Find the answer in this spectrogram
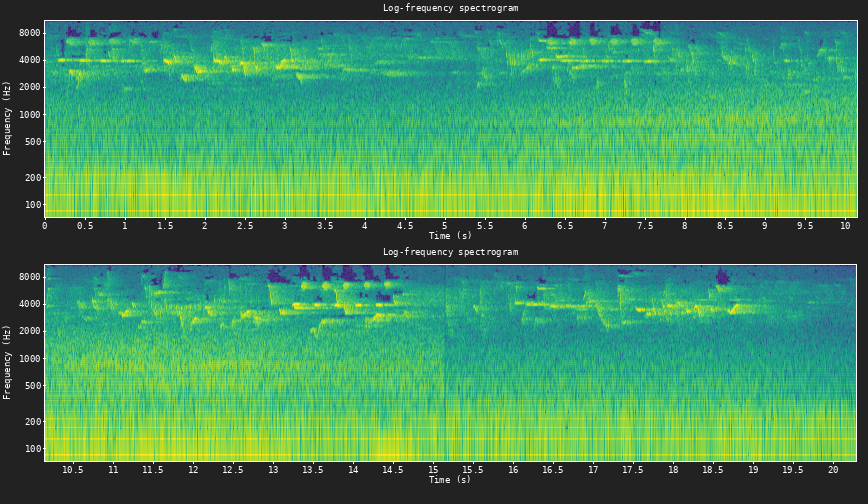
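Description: Several birds singing and chirping, short quick phrases one after another, over a faint low steady rumble of background noise.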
